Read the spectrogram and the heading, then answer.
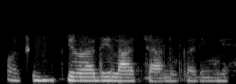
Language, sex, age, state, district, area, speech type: Hindi, female, 30-45, Madhya Pradesh, Seoni, urban, conversation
